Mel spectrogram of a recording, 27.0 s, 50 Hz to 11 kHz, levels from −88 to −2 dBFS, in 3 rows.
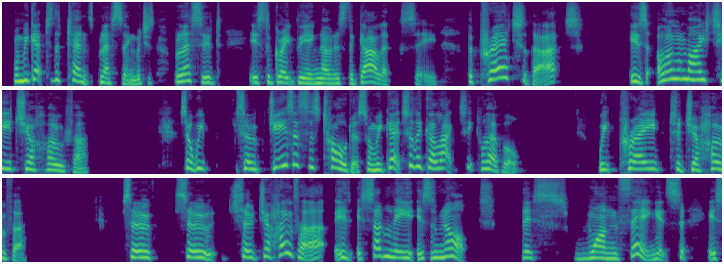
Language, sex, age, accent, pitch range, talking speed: English, female, 50-69, British, 220-315 Hz, 130 wpm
